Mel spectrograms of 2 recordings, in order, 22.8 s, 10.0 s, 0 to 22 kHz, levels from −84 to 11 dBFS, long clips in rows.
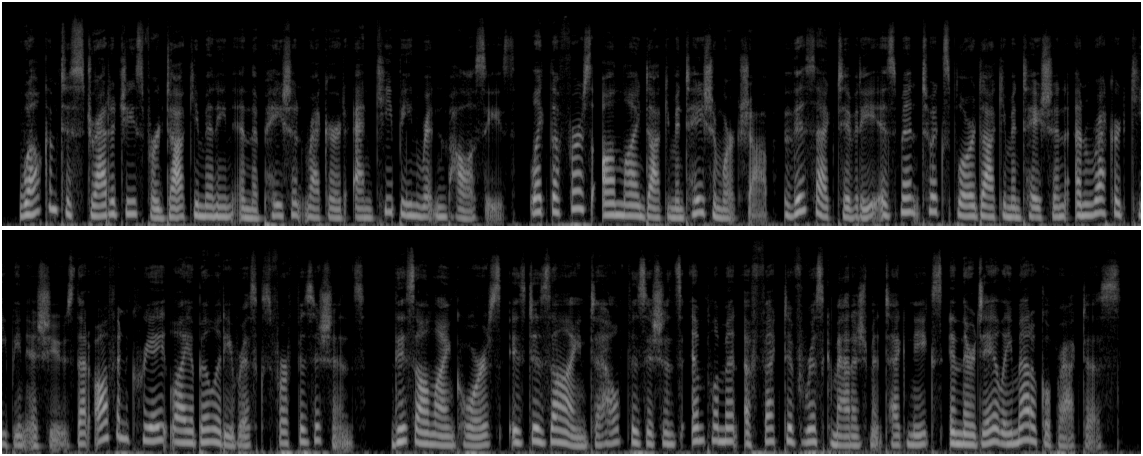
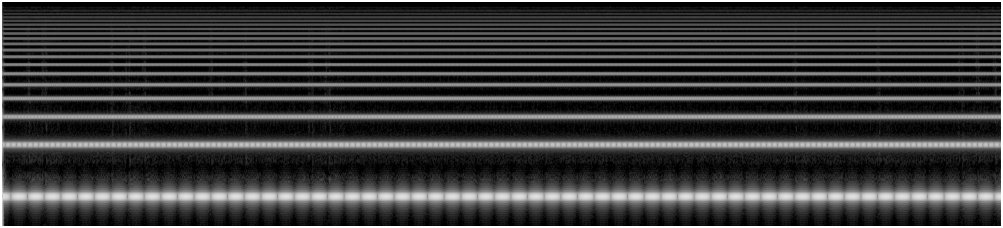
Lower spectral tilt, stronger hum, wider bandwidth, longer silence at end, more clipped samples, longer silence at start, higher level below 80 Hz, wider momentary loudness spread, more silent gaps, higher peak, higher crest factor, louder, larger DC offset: first, -5.5 dB/octave vs 5 dB/octave; neither; about the same, 16.5 kHz vs 16.5 kHz; first, 0.2 s vs 0 s; neither; first, 0.15 s vs 0 s; first, -56 dBFS vs under -90 dBFS; first, 8 LU vs 1 LU; neither; second, -16 dBFS vs -2 dBFS; first, 18 dB vs 4 dB; second, -34 LUFS vs -6 LUFS; neither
